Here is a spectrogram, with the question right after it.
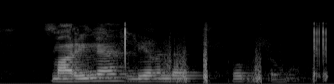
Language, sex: Afrikaans, male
